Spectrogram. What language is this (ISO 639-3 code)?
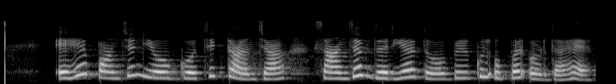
pan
